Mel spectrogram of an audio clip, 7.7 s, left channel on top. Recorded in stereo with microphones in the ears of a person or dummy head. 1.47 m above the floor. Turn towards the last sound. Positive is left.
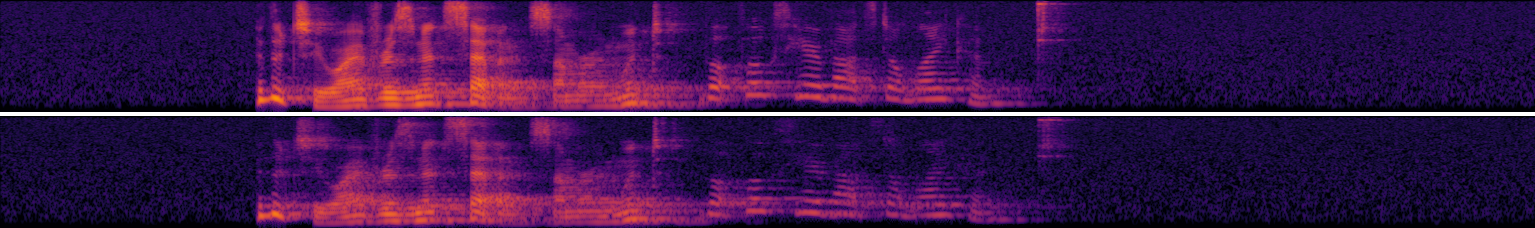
turn(degrees=75)  # may be behind; listen again after turning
